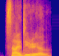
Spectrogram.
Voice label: "sidereal", Indian

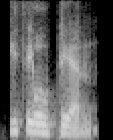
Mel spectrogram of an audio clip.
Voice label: "Ethiopian", Indian

